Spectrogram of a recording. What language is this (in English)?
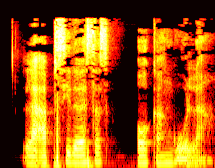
Esperanto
